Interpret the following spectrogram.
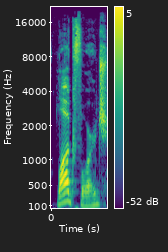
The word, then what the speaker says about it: Log4j: get a little technical log forge sometimes pronounced literally as it's spelled log numeral 4j log4j is a component of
